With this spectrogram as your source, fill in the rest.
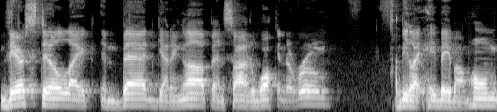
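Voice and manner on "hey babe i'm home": put-on whisper. Retelling coming home while others are still getting up: retelling a whisper. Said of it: "kinda whisper it".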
